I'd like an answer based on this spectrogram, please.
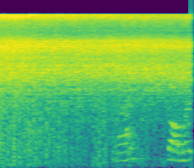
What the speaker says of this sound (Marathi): आता पाणी घालते आणि चांगली उकळी काढून घेते.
